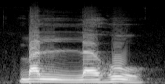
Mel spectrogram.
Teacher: لام کے بعد دوسرا لام آیا ہے، اس لیے لام مشدد پڑھا جائے گا، پچھلا لام حذف ہو جائے گا۔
